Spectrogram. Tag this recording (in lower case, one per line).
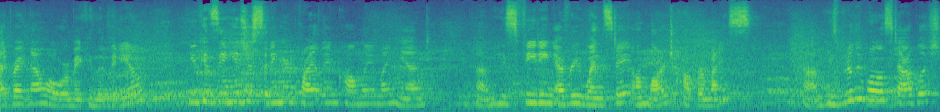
speech
inside a large room or hall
